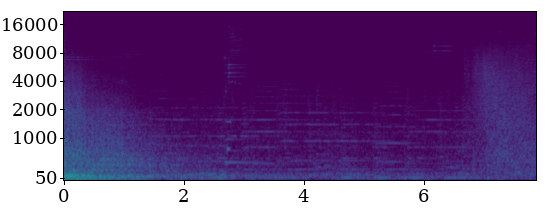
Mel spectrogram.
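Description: Long-range missiles fire in the BattleTech video game, opening with a heavy boom, then a rumbling tail and a faint later burst, moderately quiet.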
